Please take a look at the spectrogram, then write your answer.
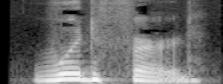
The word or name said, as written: woodford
